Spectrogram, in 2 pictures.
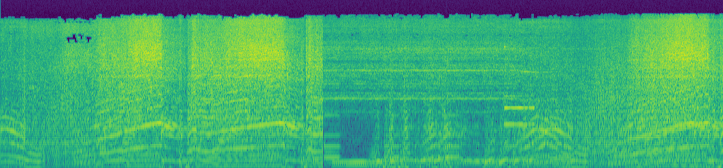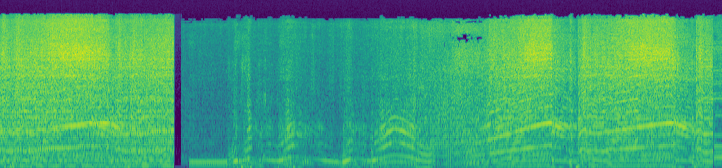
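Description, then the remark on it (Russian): Loud race car engines rev and accelerate continuously, their pitch repeatedly sweeping up and down as several motors overlap, with a brief cut near the end before the roaring resumes. “Так, гонки от Кувалдару.”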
